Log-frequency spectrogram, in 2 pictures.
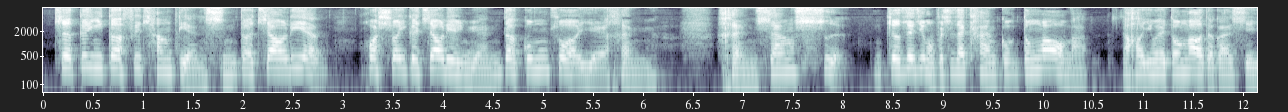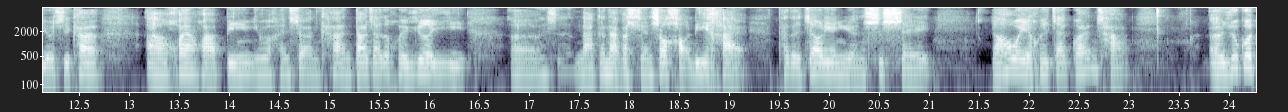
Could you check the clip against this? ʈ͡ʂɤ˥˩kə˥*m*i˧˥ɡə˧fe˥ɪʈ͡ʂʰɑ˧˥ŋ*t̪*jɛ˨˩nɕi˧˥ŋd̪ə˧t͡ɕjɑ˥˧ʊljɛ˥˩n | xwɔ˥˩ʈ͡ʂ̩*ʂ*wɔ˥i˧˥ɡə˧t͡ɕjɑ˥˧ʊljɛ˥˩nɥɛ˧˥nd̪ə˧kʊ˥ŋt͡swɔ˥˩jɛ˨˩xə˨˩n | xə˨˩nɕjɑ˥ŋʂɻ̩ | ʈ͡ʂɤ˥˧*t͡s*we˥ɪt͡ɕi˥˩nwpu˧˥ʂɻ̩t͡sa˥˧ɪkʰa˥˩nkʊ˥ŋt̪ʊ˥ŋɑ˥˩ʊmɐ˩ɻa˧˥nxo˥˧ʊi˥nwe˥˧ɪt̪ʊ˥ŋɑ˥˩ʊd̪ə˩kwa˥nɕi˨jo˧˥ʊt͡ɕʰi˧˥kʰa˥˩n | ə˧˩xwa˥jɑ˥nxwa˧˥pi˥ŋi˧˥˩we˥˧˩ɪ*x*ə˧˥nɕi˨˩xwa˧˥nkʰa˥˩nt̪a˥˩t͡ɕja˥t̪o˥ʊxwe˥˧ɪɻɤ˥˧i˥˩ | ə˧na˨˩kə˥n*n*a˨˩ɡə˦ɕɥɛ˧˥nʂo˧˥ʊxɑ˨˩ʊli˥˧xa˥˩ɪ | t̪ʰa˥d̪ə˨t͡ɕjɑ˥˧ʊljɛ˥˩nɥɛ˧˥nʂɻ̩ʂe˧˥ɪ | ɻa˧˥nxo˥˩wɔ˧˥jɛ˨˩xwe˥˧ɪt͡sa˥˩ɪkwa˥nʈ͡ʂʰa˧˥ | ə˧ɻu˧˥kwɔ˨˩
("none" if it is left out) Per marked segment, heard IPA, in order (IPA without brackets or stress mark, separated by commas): n, t̪, ʂ, t͡s, x, n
